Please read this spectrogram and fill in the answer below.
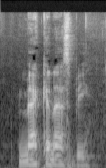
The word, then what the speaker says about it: McAnespy: It's Mac and Espy.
